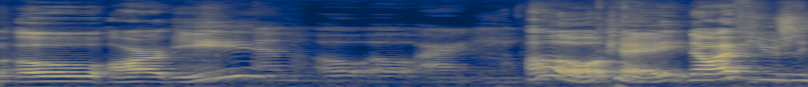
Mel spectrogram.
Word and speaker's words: Moore: Now, is it More? Moore.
